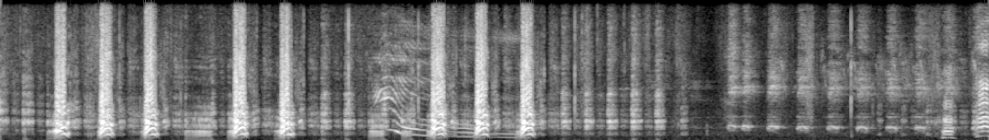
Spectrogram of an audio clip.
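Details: New Zealand Huntaways, a family's own dogs, on a Sunday walk: a run of sharp repeated barks mixed with high falling whines or whistles, then quieter panting and scattered yips.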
